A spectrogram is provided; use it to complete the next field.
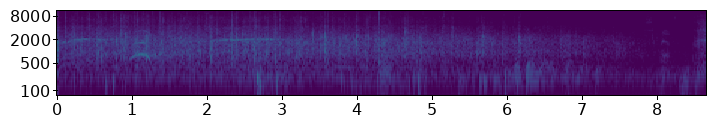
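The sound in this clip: A church audience applauds for a pastor, with loud sustained clapping mixed with crowd voices. It stays strong for most of the time, then eases near the end.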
